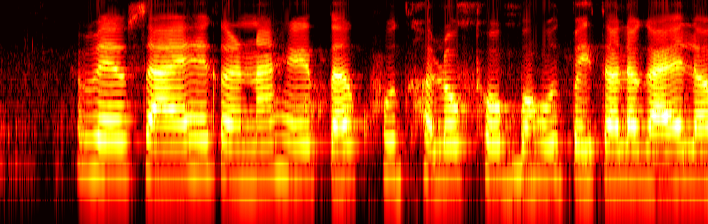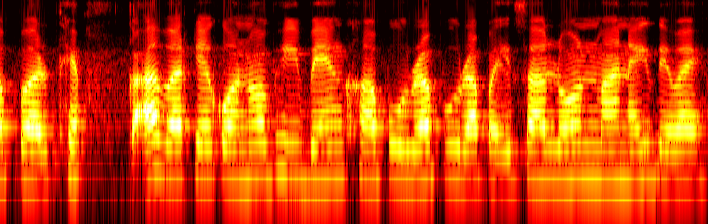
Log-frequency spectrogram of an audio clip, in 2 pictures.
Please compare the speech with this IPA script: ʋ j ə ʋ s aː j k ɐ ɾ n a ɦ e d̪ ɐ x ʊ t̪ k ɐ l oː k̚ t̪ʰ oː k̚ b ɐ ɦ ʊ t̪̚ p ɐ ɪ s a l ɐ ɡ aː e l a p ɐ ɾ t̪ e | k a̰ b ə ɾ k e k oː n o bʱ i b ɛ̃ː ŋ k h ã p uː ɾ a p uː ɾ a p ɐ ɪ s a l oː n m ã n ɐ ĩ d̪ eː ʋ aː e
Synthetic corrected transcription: ʋ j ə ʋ s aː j k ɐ ɾ n a ɦ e t̪ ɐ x ʊ d̪ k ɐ l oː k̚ t̪ʰ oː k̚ b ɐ ɦ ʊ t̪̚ p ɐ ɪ s a l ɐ ɡ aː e l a p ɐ ɾ t̪ʰ e | k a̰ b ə ɾ k e k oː n o bʱ i b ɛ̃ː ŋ k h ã p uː ɾ a p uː ɾ a p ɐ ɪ s a l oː n m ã n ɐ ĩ d̪ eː ʋ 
